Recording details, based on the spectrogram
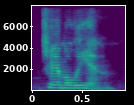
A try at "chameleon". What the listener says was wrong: Oh, you did the the CH sound. instead of making it a K.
